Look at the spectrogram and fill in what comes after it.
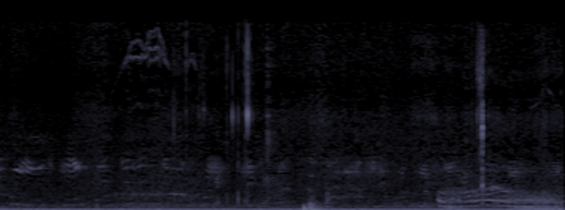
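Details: Coco, a feisty British Shorthair cat refusing to be touched, lets out one brief arching meow at the very end, after quiet talk and a soft knock, with a constant low hum throughout.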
